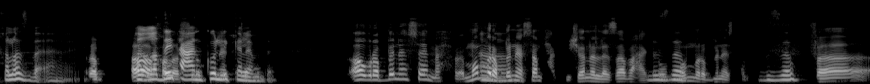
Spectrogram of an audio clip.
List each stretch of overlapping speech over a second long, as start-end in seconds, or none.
1.3-2.6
